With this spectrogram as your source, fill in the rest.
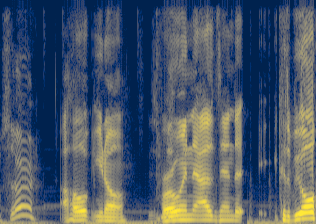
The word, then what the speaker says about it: Rowan: how you pronounce this r r o w a n bro rowan rowan rowan his name is rowan okay rowan rowan alexander barry did you know that no sir i hope you know rowan alexander because we all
